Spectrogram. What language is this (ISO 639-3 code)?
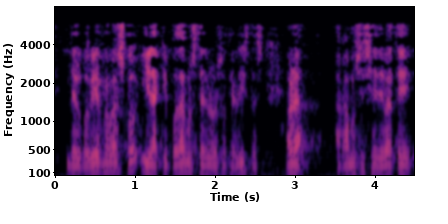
spa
